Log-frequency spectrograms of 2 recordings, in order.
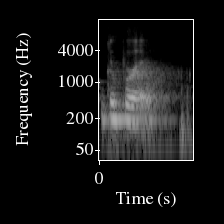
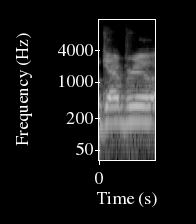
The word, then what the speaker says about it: Gebrew: Calling Gabrew. Thank you very much, and thank you for pronouncing my last name correctly. Gebrew, I'm the Director of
